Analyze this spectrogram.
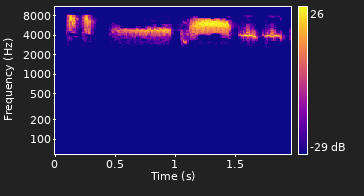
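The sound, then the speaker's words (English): A forest songbird of the Americas sings a high, thin phrase alone: two quick notes, then a long, drawn-out buzzy note, followed by shorter whistled notes, heard clear. “Now, this special songbird's future depends on people stepping up to protect our forests, from Nicaragua to Texas.”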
